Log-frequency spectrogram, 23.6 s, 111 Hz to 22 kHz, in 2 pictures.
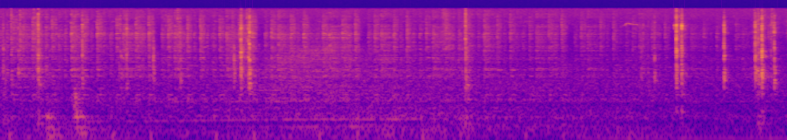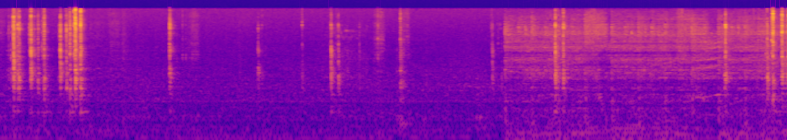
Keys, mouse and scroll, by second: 1.1 click, 1.8 shift+g, 2.4 shift+click, 2.9 click, 3.0 click, 3.6 shift+d, 4.4 click, 10.1 shift+i, 10.9 click, 11.4 shift+r, 12.0 n, 12.7 shift+c, 12.9 Return, 14.5 click, 16.7 o, 20.1 i, 21.4 click, 23.3 KP_0, 23.5 Return.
